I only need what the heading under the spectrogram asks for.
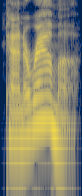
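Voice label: "panorama", English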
